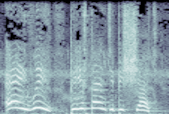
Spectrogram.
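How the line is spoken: Shout. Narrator (Russian): крикнул он

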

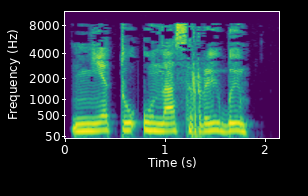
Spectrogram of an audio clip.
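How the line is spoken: Through clenched teeth. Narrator (Russian): повторил Икинг сквозь зубы

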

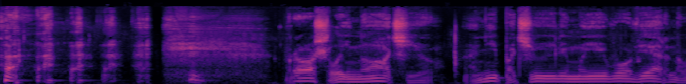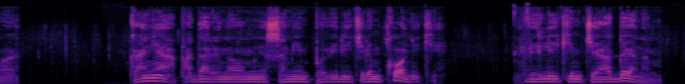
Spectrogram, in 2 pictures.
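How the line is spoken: Plain. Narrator (Russian): сказал он

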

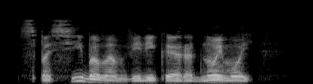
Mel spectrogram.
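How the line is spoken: Trembling tearful voice. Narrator (Russian): сказал он дрожащим голосом, и его глаза вдруг заблестели слезами

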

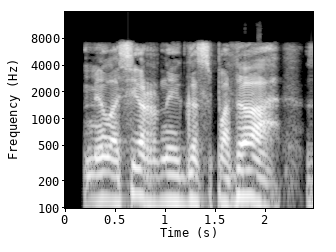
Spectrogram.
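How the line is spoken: Hoarse wheeze. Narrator (Russian): захрипел он

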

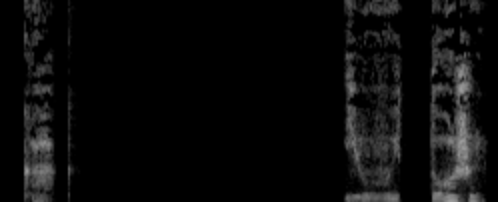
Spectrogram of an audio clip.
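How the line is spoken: Quiet, terrified. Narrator (Russian): тихо, с выражением безумного страха в глазах, произнес, наконец, Назанский

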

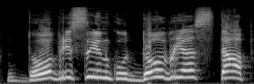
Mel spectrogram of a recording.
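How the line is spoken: Shout. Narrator (Russian): кричал Тарас

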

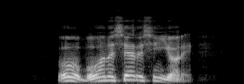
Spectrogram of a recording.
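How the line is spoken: Cheerful, in unison. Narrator (Russian): весело разом отозвались итальянцы

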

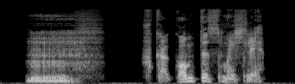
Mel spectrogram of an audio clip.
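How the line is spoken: Growl. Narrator (Russian): прорычал дядя Вернон

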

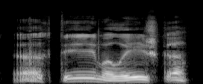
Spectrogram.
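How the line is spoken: Good-natured laugh. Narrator (Russian): добродушно засмеялся Иван Кузьмич

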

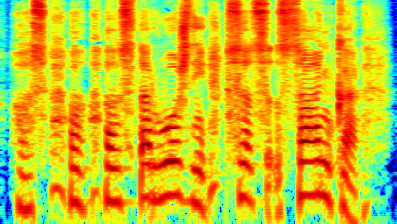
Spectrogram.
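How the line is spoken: Stammering warning. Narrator (Russian): Начал я заикаться, чего со мной сроду не было

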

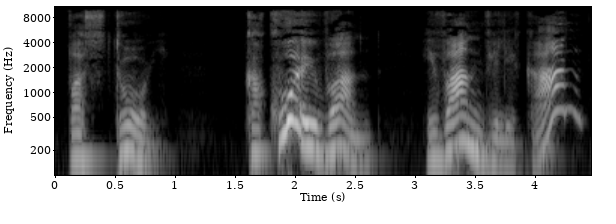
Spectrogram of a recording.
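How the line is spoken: Monster's exclamation. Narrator (Russian): воскликнуло чудовище

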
